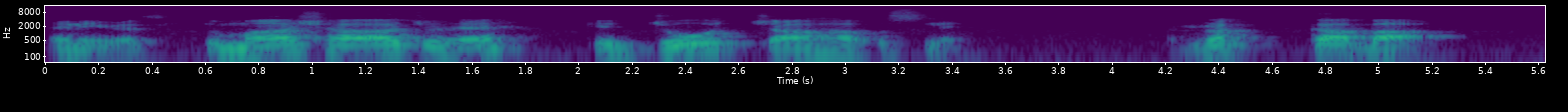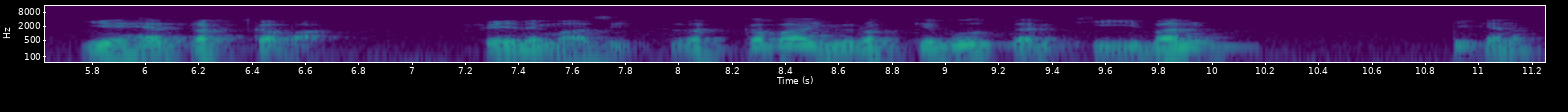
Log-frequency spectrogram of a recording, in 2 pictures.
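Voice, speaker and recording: A man's voice: mid-range voice, animated. A man teaching a class, explaining step by step, often checking whether students follow and putting questions to them. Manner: explains patiently, keeps checking "okay?". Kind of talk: classroom lecture. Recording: dull lo-fi recording.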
